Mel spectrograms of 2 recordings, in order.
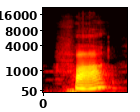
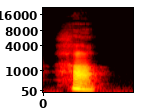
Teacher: em vez de uma fricativa bilabial fa, temos uma fricativa glotal ra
